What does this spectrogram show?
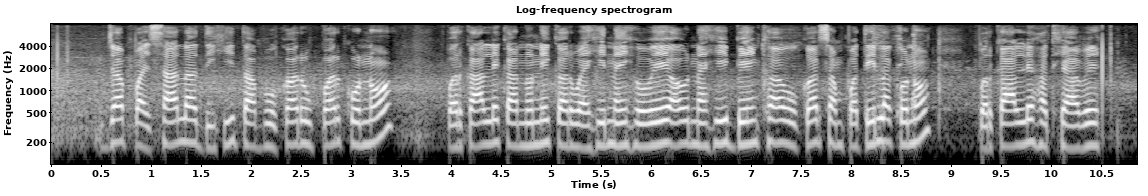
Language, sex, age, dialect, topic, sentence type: Chhattisgarhi, male, 18-24, Eastern, banking, statement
